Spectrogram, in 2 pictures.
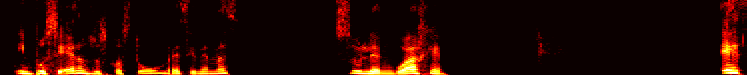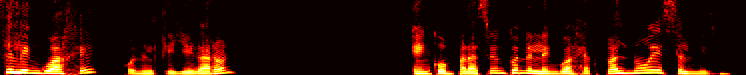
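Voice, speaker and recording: A woman's voice: medium pitch, darkish tone, no room sound, clean studio sound. A woman teaching a class in a conversational way, often checking in with tag questions. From Mexico. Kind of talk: online class lecture.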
